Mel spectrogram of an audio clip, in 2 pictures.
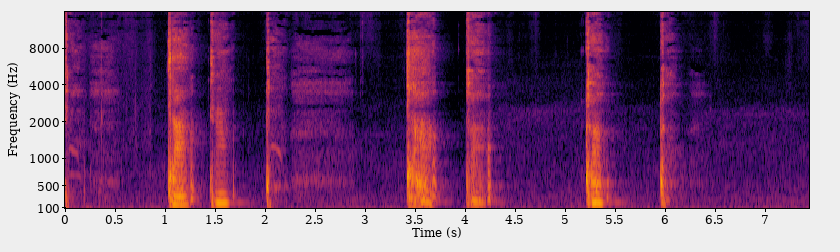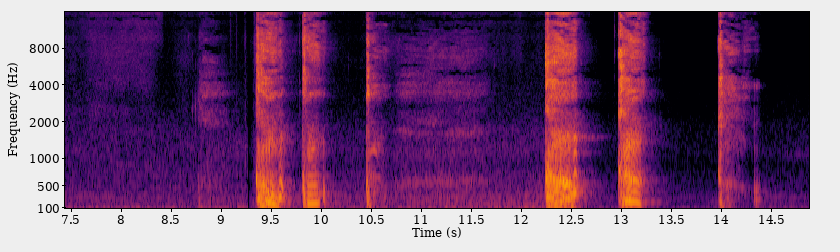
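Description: An adult coughs in short bursts about thirteen times, with some throat clearing, in a quiet room.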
